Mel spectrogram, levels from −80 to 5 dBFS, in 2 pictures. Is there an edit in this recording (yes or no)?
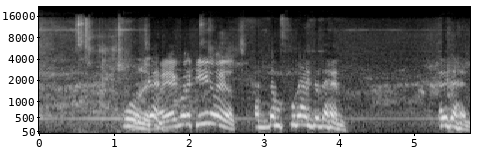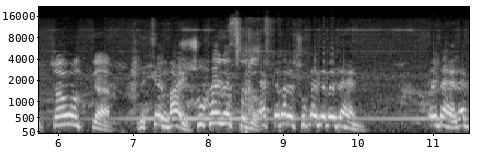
no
